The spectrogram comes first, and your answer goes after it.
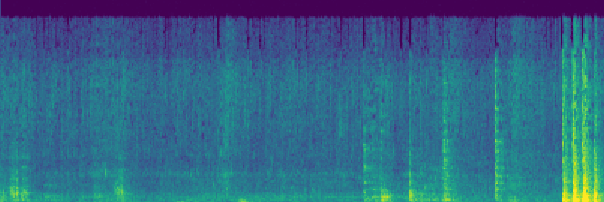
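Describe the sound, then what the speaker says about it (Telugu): Small fish and mango curry with masala gets stirred in a pan, giving soft scraping and faint sizzling, quiet and intermittent, with a louder clatter of the spoon at the end. "ఒకసారి మొత్తం కలుపుకుందాము సైడ్ నుంచి ఒక్కసారి ఈ మసాలా అంతా పట్టేటట్టు"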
